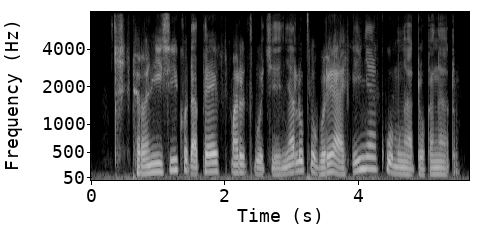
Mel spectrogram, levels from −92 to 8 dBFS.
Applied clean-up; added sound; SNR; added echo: neural diffusion model UNIVERSE++.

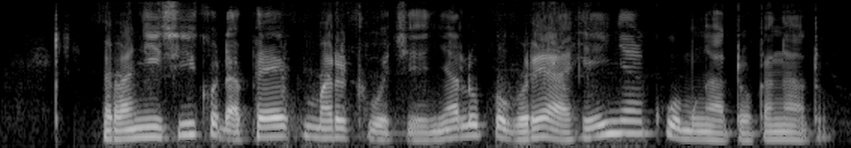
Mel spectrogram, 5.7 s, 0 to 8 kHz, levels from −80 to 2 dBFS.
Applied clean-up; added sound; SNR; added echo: neural separator model SepFormer DNS4.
